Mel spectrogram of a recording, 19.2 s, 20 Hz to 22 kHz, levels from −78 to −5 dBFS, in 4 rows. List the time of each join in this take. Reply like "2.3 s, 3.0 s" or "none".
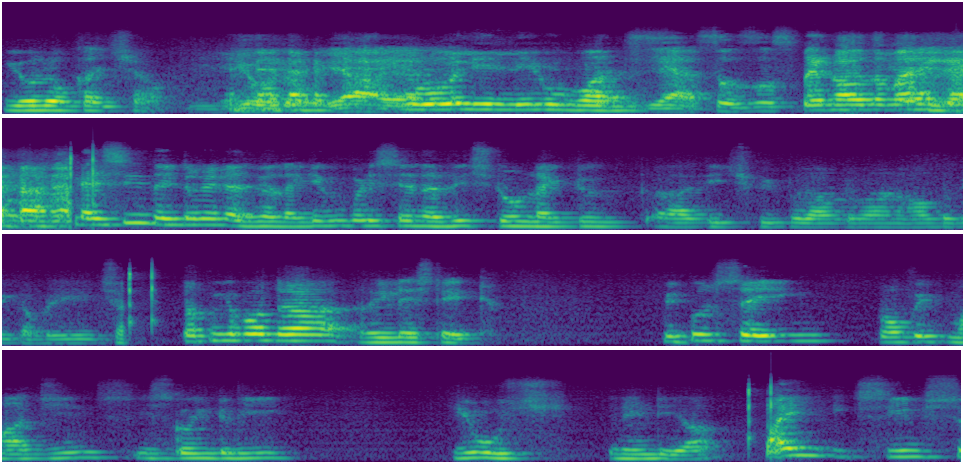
5.1 s, 10.2 s, 18.2 s

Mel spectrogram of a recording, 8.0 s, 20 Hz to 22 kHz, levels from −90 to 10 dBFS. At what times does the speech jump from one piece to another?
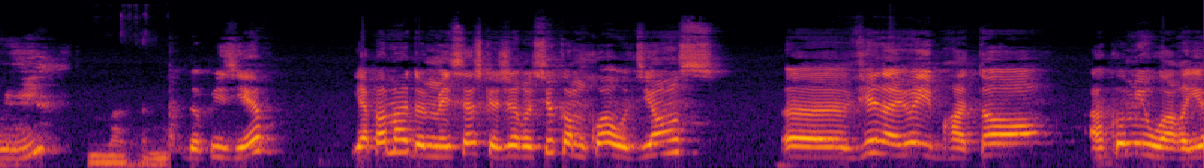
1.2 s

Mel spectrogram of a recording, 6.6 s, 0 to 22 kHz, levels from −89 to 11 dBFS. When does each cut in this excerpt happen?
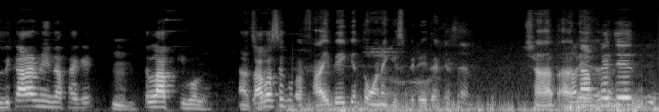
2.9 s

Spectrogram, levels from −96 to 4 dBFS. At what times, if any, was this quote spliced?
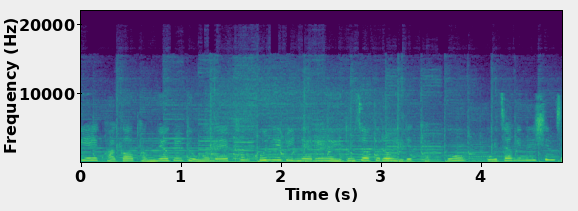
none

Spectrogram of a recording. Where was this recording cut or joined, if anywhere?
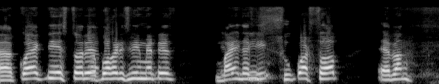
0.9 s, 2.8 s

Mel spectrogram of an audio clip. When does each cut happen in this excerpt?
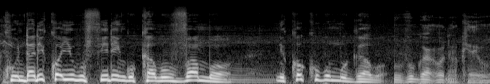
3.9 s

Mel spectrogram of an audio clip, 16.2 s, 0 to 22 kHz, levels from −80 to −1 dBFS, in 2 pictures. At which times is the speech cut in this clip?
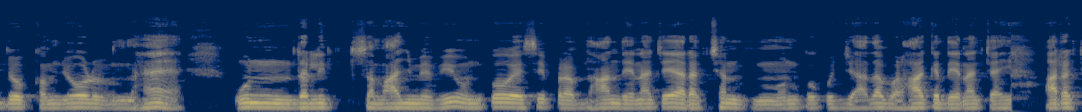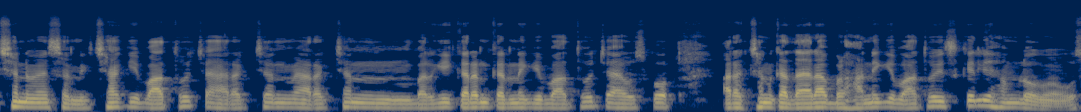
7.7 s

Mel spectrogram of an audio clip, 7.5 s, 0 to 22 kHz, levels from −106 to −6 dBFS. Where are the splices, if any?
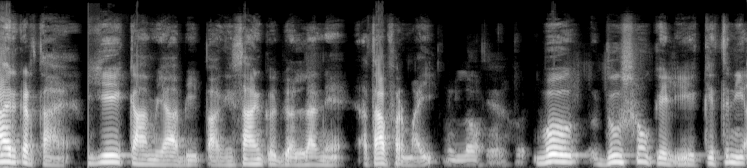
0.9 s

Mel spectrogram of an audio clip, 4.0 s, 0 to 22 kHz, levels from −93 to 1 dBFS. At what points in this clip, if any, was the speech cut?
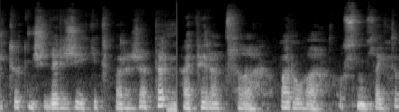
1.7 s

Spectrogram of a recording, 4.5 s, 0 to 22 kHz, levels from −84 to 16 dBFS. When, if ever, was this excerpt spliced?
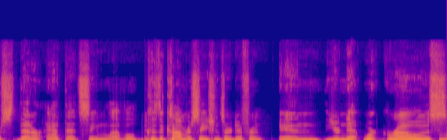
1.5 s, 2.7 s

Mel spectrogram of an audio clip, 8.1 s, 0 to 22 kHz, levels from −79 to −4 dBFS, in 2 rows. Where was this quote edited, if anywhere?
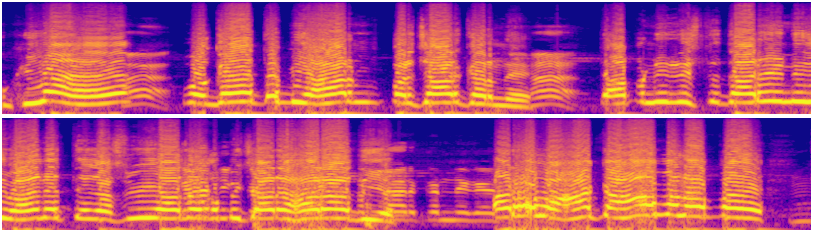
none

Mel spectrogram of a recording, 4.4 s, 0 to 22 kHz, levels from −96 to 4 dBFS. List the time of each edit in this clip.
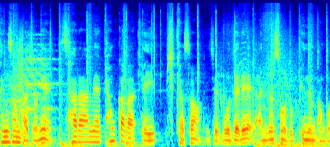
none

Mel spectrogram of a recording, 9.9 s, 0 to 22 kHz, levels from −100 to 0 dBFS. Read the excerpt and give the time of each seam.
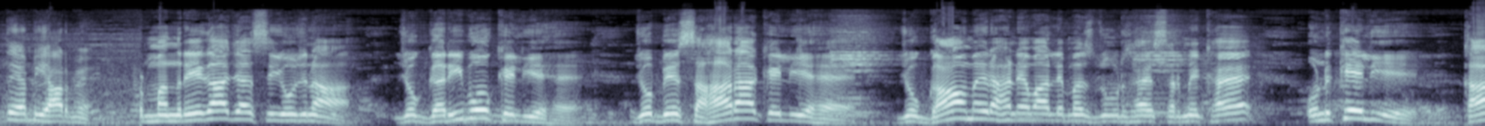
1.0 s

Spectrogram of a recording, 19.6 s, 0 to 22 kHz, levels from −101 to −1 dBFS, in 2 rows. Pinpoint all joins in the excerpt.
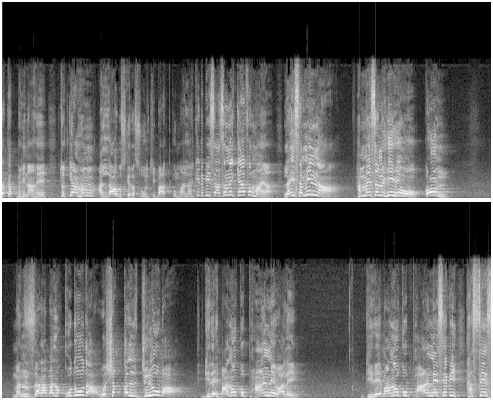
3.8 s, 13.7 s

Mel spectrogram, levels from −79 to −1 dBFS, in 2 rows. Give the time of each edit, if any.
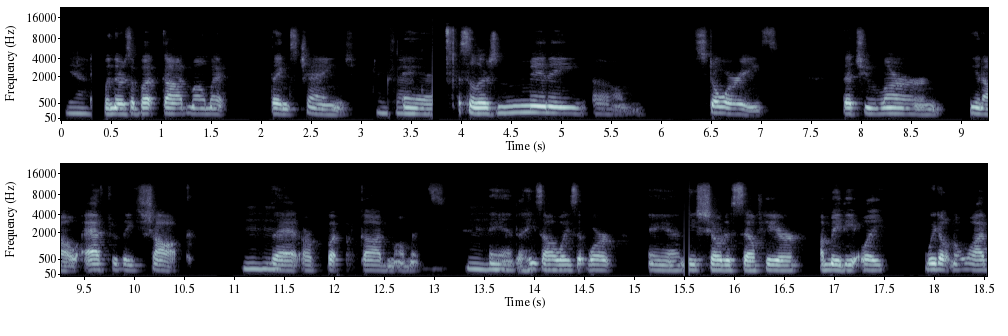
none

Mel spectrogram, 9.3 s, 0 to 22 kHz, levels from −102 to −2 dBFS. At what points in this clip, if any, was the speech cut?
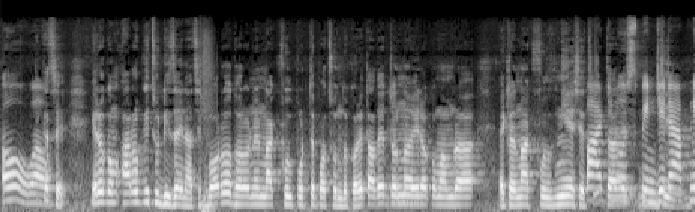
2.6 s

